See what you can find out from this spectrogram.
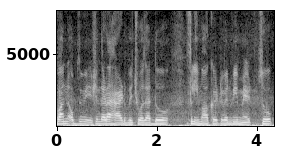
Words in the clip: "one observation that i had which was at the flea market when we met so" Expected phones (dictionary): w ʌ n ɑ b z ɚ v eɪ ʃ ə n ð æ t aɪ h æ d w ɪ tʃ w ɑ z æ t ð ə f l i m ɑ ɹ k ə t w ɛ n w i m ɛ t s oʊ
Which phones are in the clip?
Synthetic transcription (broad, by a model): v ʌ n ɑ b z ɚ v eɪ ʃ ə n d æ t aɪ h æ d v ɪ tʃ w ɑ z æ t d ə f l i m ɑ ɹ k ə t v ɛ n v i m ɛ t s oʊ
